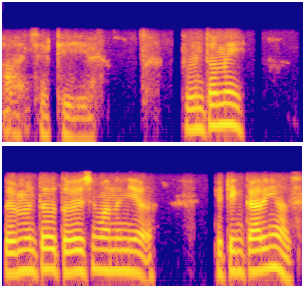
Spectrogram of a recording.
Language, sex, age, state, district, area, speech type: Kashmiri, male, 30-45, Jammu and Kashmir, Shopian, rural, conversation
